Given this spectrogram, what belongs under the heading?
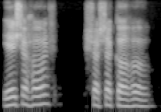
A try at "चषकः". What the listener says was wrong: Chashakaha, not Shashakaha. Cha. Chashakaha, it becomes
